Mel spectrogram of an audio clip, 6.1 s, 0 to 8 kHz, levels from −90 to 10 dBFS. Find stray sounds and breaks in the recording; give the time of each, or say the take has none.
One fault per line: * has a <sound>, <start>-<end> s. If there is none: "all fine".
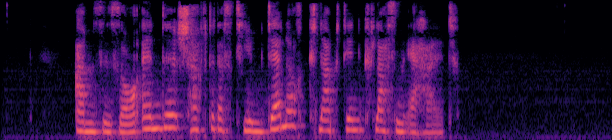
all fine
